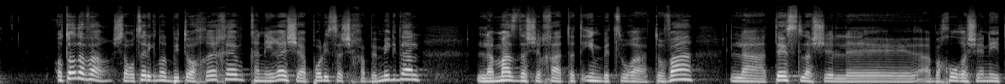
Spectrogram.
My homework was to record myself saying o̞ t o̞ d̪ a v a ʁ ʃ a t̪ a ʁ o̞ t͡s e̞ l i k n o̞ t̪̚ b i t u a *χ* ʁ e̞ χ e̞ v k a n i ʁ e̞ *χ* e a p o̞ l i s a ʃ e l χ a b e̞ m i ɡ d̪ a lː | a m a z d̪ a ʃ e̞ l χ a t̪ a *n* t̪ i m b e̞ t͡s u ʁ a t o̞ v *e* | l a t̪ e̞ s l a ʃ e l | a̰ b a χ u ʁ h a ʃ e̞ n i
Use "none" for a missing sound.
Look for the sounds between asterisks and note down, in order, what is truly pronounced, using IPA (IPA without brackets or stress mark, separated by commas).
χ, ʃ, none, a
